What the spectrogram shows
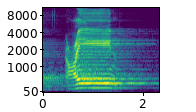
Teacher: ان دونوں میں بھی فرق یہ ہے، اس کی آواز باریک ہوتی ہے، اس کی آواز پر پڑھی جاتی ہے۔ ذو، عین، عین کی آواز حلق کے بیچ والے حصے سے نکلتی ہے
